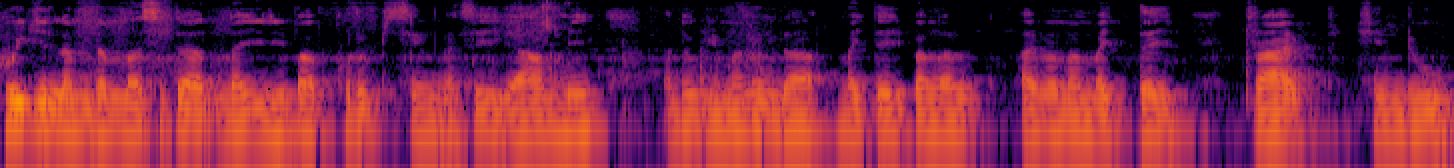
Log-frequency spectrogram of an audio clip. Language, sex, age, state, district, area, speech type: Manipuri, male, 18-30, Manipur, Thoubal, rural, spontaneous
